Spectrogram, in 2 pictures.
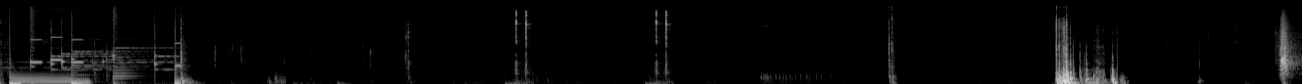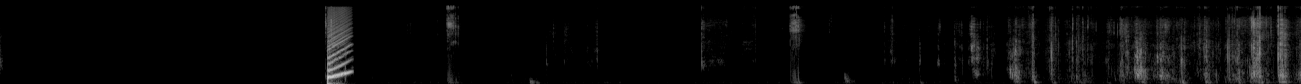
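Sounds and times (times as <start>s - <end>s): album book rustling and knocking: 10.6s - 11.3s.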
